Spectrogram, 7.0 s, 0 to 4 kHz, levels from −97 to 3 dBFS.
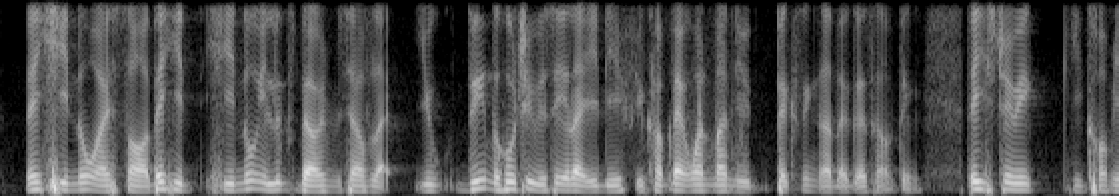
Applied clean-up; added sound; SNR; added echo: neural mask model Resemble Enhance denoiser.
